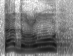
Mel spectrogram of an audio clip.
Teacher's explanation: تا کو دال سے ملانا، دال ساکن ہے، قلقلہ ہوگا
